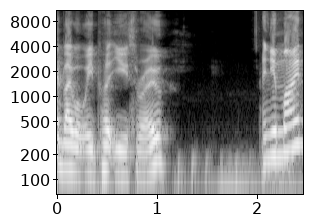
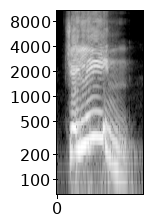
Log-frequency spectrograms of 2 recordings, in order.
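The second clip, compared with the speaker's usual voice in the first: loud call of the name; 4 semitones higher, 4 dB louder than usual. Acted. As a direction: shout the name after her. Calling for friend being dragged.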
